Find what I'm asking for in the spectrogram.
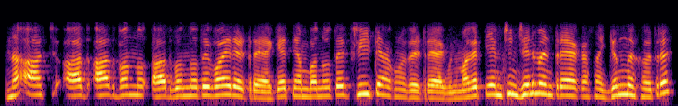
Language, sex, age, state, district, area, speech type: Kashmiri, female, 30-45, Jammu and Kashmir, Srinagar, urban, conversation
